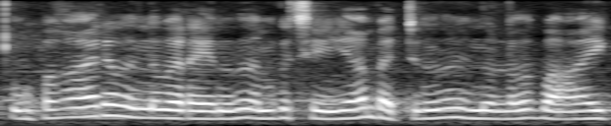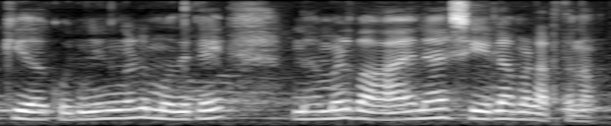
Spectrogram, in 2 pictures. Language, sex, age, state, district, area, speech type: Malayalam, female, 30-45, Kerala, Kollam, rural, spontaneous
